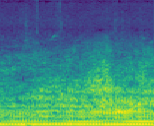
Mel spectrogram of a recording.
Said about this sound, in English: There's a helicopter or something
